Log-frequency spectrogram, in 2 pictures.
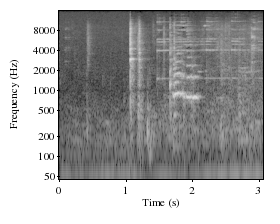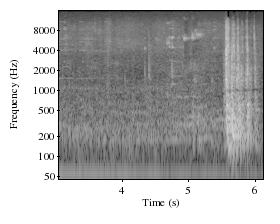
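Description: A tearoom door opening: a click of the latch, a short creak and a small shop bell ringing. Near the end comes a loud thud.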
